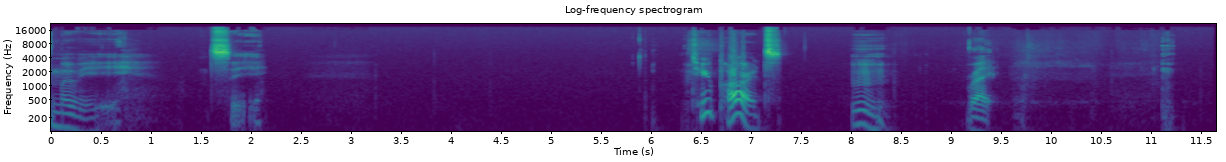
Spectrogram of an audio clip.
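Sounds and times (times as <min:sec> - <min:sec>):
speech: 0:00.0 - 0:01.0, 0:01.6 - 0:02.2, 0:06.4 - 0:07.4, 0:08.0 - 0:08.5, 0:09.2 - 0:09.9
quiet breathy noise: 0:00.6 - 0:01.4, 0:02.5 - 0:03.5, 0:08.0 - 0:11.5
short throaty burp: 0:08.0 - 0:08.5, 0:11.1 - 0:11.4.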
